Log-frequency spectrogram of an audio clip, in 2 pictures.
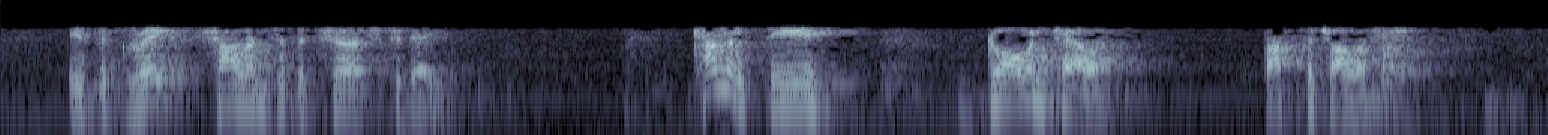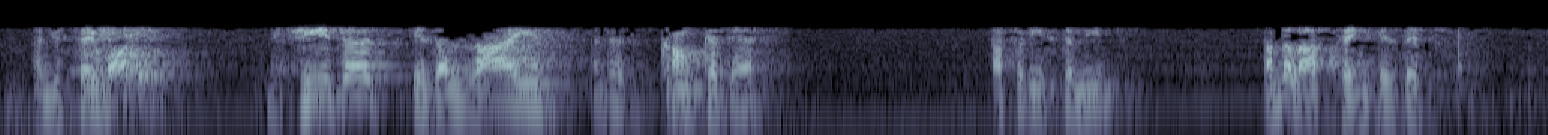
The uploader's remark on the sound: Easter Celebration Baptismal Service - Audio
